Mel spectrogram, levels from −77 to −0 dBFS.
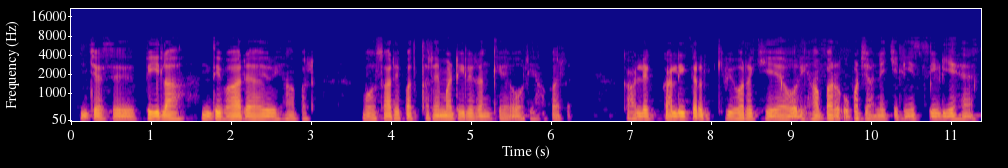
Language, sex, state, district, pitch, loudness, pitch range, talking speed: Hindi, male, Uttar Pradesh, Muzaffarnagar, 105 Hz, -23 LUFS, 105-110 Hz, 140 wpm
